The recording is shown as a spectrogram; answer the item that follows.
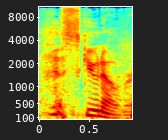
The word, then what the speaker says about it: Schoonover: No one ever pronounces my name right. Schoonover.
